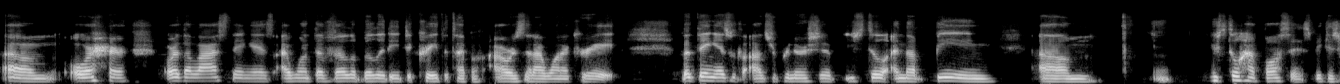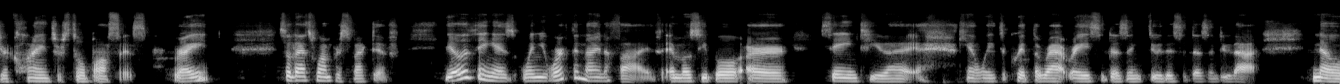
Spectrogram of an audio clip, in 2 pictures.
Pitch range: 140-185 Hz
